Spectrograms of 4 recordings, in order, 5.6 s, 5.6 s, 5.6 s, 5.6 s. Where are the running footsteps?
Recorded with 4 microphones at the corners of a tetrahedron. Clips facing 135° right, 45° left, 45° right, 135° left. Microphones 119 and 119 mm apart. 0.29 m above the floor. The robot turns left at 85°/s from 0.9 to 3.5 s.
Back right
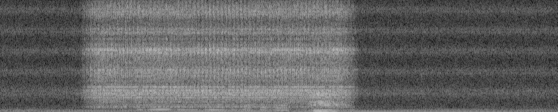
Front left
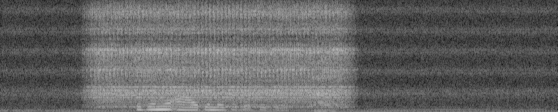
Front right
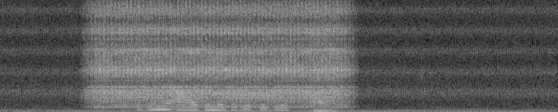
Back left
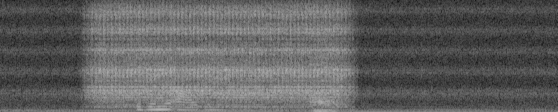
No running footsteps in this recording.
